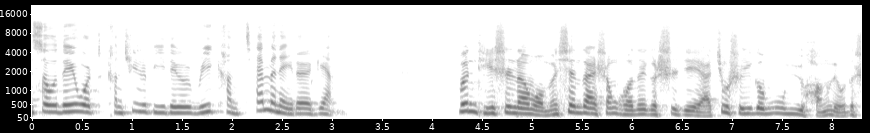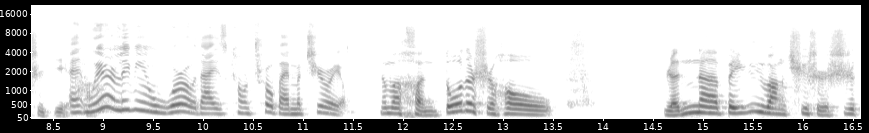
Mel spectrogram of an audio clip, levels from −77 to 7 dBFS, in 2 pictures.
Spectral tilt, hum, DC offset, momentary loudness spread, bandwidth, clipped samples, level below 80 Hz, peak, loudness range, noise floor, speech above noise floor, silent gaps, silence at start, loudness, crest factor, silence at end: -5.5 dB/octave; none; under 0.1%; 10 LU; 14.5 kHz; under 0.1%; -84 dBFS; -18 dBFS; 4 LU; -83 dBFS; 46 dB; none; 0 s; -37 LUFS; 18 dB; 0 s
